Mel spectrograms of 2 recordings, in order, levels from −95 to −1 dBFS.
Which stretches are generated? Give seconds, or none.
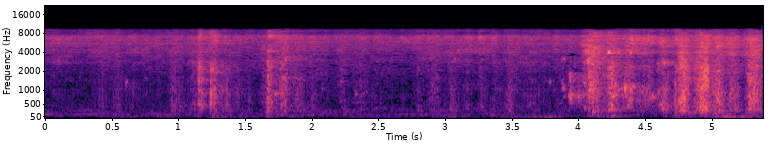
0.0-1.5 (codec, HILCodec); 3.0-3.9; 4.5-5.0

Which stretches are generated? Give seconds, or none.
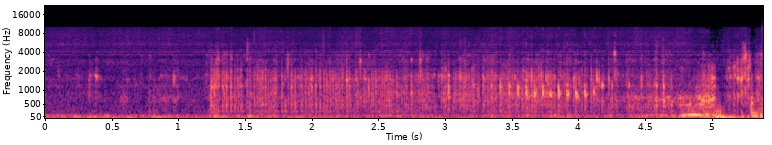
0.0-5.4 (codec, HILCodec)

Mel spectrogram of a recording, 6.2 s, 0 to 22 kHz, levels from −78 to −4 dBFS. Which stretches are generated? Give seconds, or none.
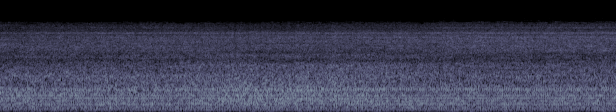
none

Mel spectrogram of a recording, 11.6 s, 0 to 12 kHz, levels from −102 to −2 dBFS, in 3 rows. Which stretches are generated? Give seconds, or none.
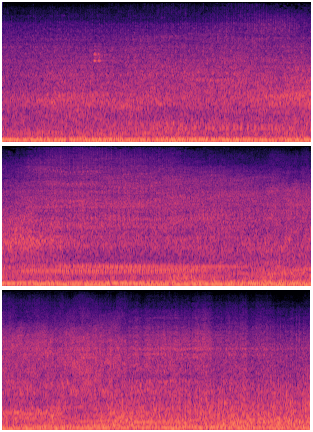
7.2-9.3 (codec, HILCodec)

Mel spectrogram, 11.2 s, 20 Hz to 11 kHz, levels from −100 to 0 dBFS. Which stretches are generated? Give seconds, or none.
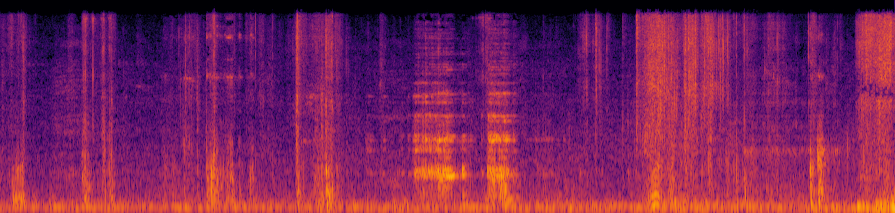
9.3-10.5 (codec, HILCodec)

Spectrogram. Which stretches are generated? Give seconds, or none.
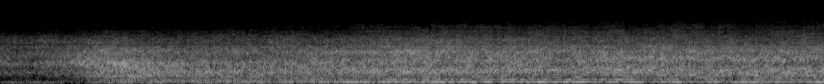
0.0-8.2 (codec, HILCodec)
